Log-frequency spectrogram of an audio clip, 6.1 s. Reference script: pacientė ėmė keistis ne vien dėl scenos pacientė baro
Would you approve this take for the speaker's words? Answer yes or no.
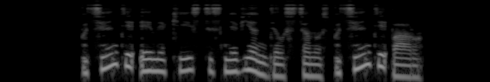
yes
